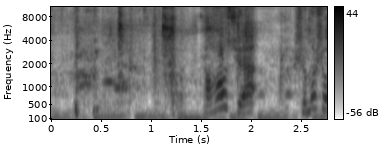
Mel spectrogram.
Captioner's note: cough cough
